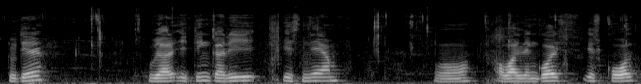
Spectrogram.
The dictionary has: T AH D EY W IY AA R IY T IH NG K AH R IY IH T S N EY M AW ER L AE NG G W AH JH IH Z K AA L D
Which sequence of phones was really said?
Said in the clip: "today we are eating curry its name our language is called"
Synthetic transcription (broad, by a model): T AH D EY W IY AA R IY T IH NG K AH R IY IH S N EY M AW ER L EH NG G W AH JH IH S K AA L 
